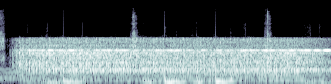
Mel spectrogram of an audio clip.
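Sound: telephone ringing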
